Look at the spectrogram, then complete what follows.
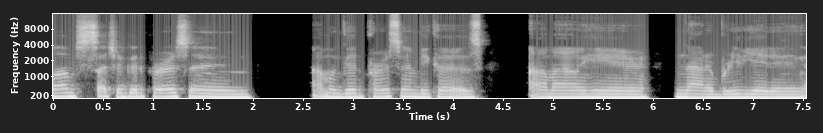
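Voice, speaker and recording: Gravelly, dark-voiced man riffing casually. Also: medium pitch, no echo. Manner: loose, laughing, repeats himself, says bro. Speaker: commentary YouTuber. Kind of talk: casual reaction commentary.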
